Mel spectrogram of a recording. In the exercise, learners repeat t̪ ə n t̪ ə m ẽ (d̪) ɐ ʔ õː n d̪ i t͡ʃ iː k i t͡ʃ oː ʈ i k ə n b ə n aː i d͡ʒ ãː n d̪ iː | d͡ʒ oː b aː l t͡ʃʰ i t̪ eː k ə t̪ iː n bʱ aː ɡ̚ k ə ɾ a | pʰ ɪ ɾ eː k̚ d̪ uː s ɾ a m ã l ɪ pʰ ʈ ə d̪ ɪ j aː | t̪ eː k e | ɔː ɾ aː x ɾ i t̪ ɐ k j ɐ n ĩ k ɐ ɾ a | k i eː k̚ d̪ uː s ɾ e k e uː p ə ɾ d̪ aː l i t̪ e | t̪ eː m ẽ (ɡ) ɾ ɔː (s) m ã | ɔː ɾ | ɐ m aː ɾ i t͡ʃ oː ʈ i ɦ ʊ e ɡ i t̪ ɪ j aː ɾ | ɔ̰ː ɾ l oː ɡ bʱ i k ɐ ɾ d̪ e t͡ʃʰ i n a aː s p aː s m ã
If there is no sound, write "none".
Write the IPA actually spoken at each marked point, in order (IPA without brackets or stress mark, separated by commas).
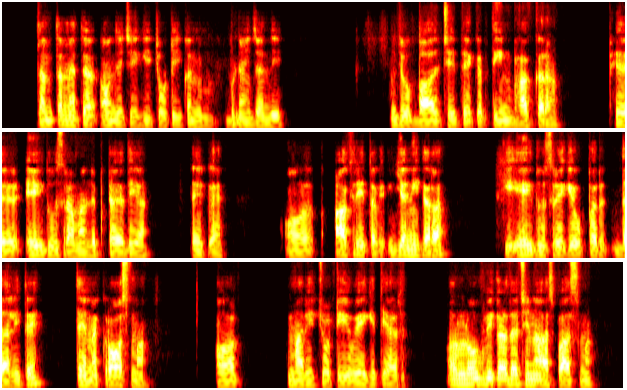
t̪, k, s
